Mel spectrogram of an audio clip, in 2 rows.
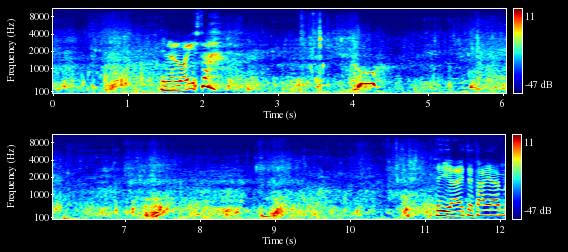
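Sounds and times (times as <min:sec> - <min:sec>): small waves washing up ramp: 0:00.0 - 0:12.0
fish flopping and splashing: 0:02.2 - 0:11.2
person exclaiming: 0:04.0 - 0:04.5.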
